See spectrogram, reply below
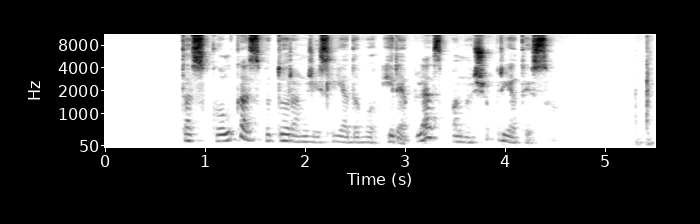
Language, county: Lithuanian, Kaunas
